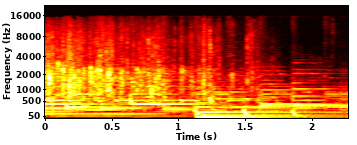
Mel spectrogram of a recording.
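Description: Live band music: held chords over a bass line that steps to new notes a few times, growing slowly quieter.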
